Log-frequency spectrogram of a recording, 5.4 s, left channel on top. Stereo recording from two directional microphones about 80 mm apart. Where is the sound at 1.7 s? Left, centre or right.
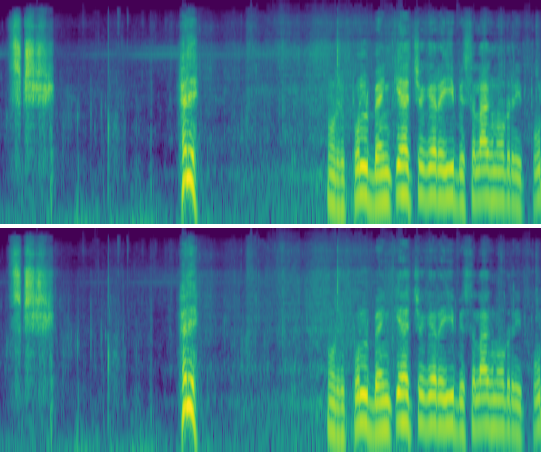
Centre.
